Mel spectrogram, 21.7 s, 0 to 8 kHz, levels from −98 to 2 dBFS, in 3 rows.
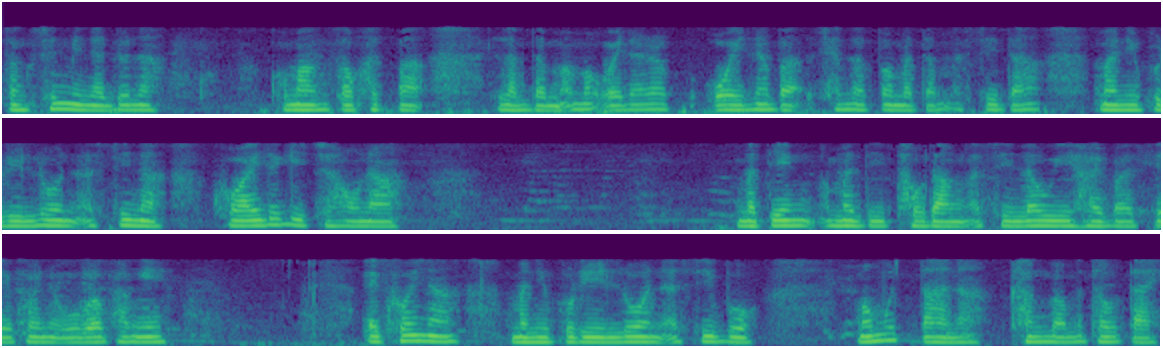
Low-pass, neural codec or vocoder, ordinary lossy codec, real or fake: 7.2 kHz; none; AAC, 16 kbps; real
